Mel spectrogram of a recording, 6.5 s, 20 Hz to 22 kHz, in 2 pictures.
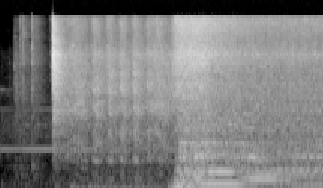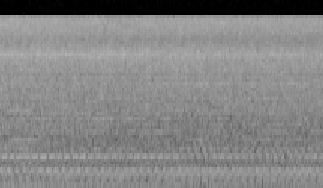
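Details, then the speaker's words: Lexus SC300, first start in a long time after exhaust and large mid-pipe with flex pipe installed: brief crank, then the engine fires, flares up in revs about a second and drops to a steady even idle. "I think it's time to see if this thing actually starts or not let's see if it does it's been a long time"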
